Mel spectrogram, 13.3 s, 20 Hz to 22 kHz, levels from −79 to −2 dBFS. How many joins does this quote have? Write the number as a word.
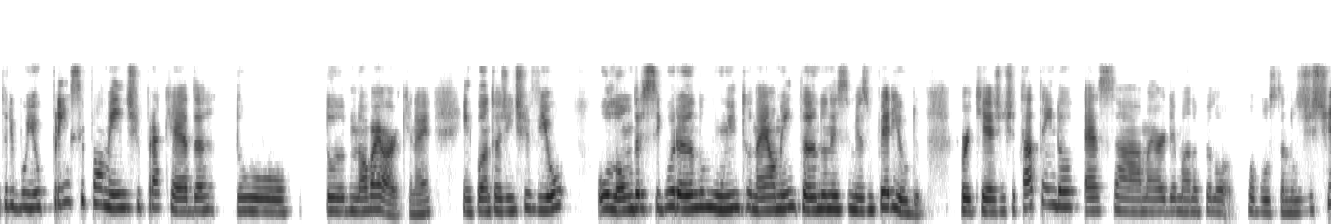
zero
